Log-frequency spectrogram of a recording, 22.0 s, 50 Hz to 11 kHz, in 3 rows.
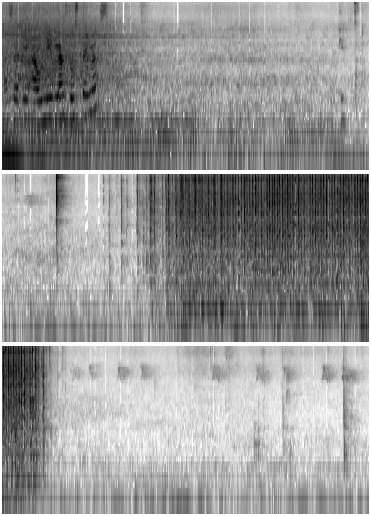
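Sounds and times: sewing machine needle rattling: 9.4 - 15.9.

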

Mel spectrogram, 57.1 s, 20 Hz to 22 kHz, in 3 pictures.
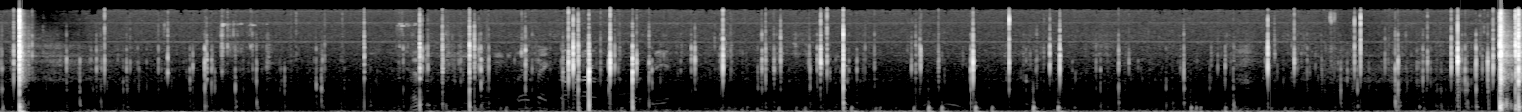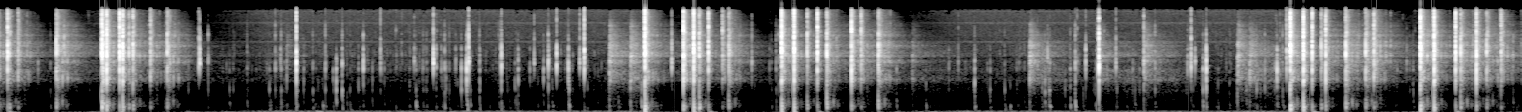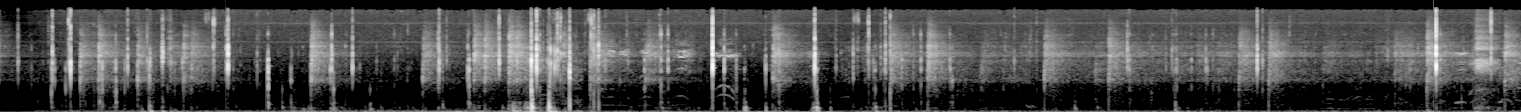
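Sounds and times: faint distant gunshots: 18.7 - 21.5, 26.6 - 30.7, 34.4 - 38.2.

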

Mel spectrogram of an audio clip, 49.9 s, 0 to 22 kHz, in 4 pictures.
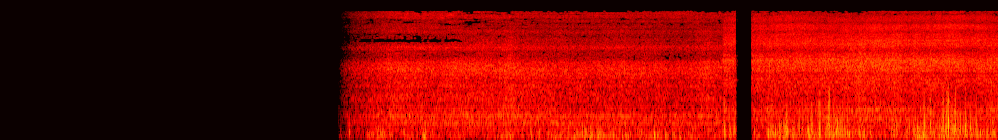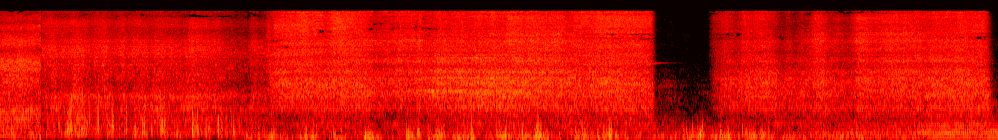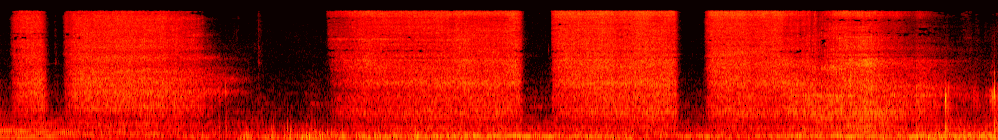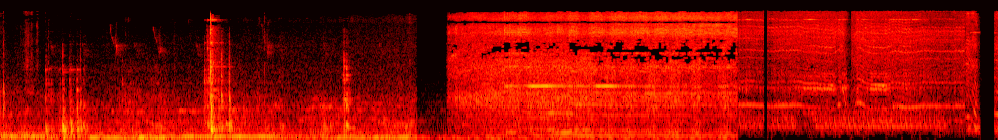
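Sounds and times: gas torch flame hissing: 4.3 - 20.7, 21.3 - 28.0, 29.0 - 37.1.

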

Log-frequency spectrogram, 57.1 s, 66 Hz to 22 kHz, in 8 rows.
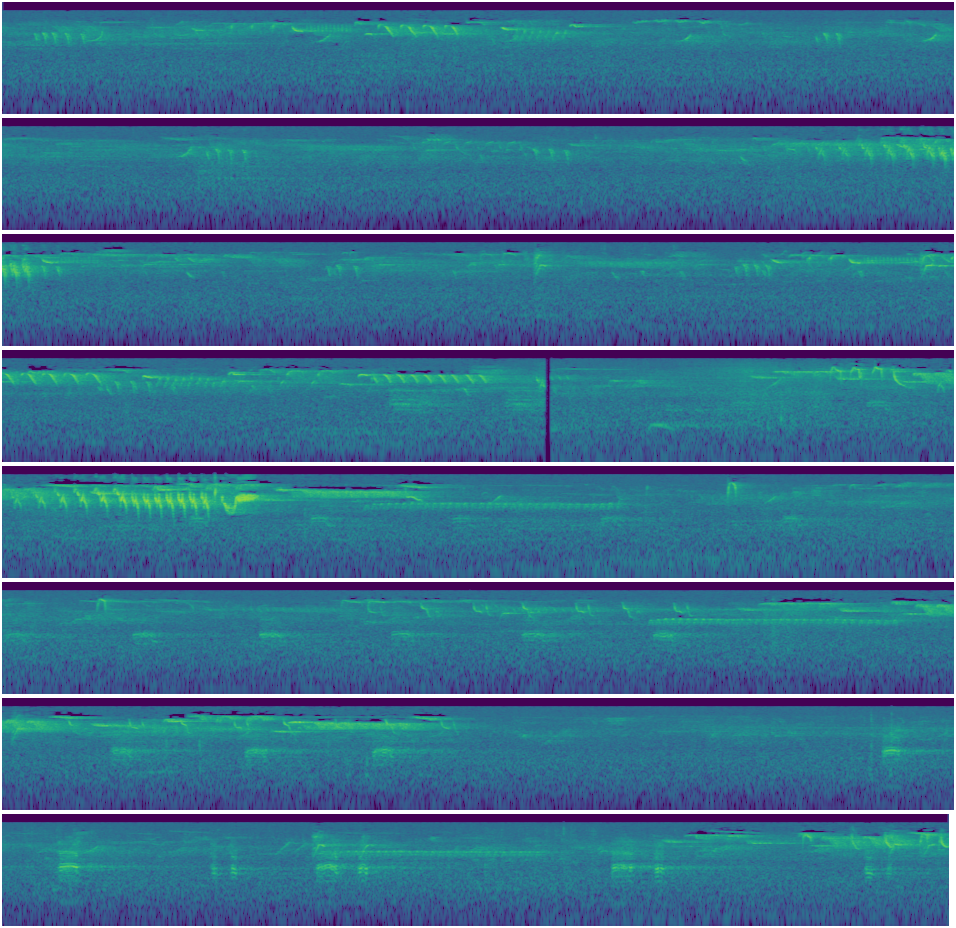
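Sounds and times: birds chirping and trilling: 0.0 - 57.0.

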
